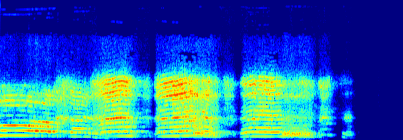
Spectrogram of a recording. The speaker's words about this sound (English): hey, stop screaming.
